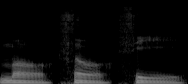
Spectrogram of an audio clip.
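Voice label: "mothothi", concatenated syllables; Affixing experiment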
